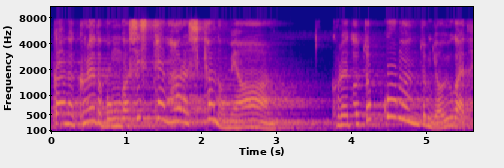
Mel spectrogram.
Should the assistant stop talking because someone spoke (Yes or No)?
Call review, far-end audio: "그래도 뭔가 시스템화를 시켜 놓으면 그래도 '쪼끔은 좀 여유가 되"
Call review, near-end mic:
No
